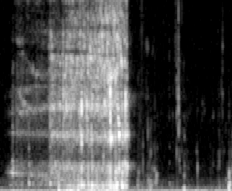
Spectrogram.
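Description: A cat in a bathroom crunches dry kibble, a dense burst of gritty chewing for about a second, then a few scattered quieter crunches and clicks. No voices.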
